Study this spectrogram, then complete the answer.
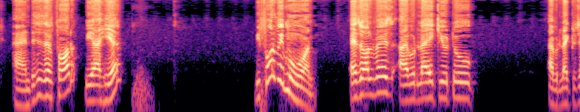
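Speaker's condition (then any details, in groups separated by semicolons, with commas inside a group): No condition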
